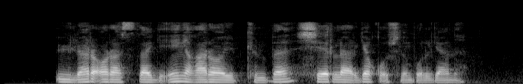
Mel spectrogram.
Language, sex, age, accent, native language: Uzbek, male, 18-24, Andijon, Uzbek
